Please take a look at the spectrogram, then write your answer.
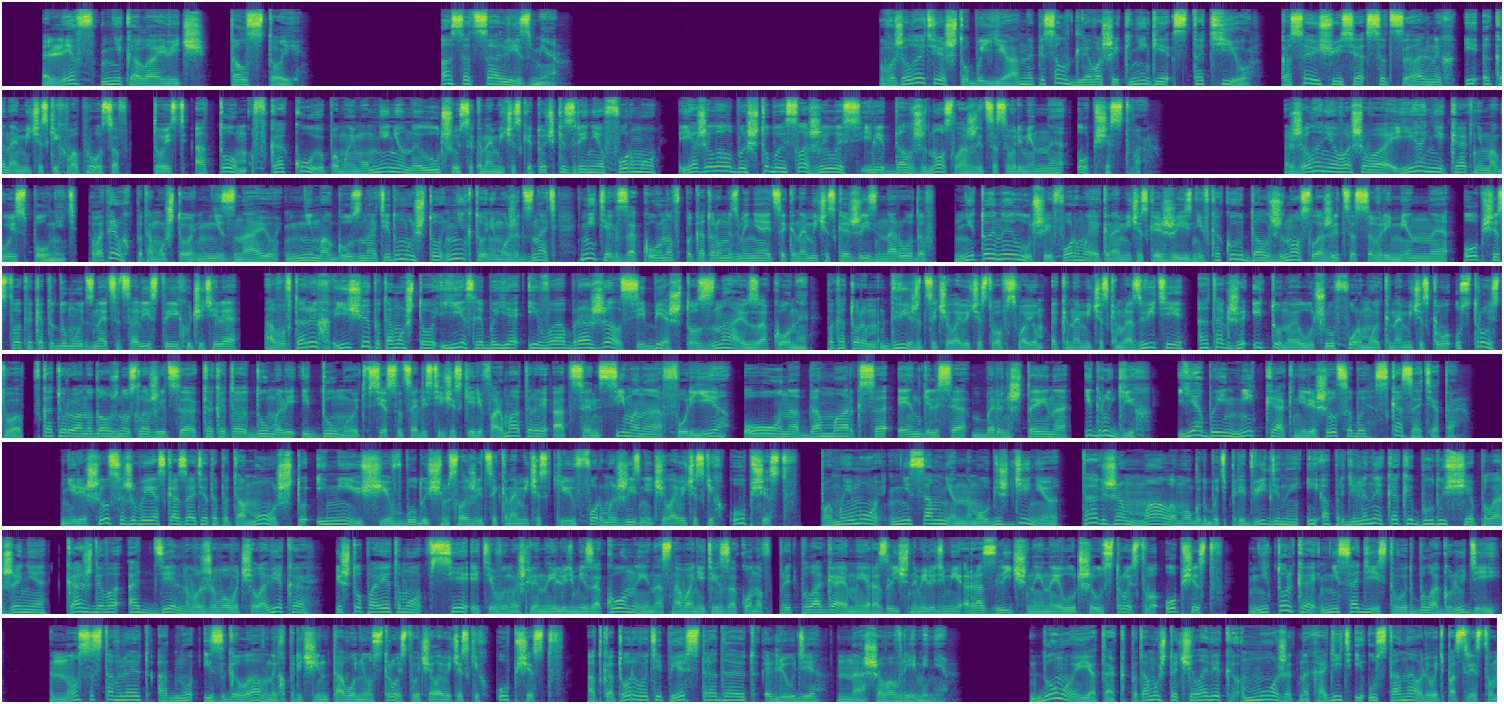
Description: Аудиокнига О социализме | Библиотека аудиокниг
